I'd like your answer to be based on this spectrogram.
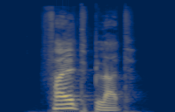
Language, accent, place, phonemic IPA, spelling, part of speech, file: German, Germany, Berlin, /ˈfaltˌblat/, Faltblatt, noun, De-Faltblatt.ogg
- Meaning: leaflet (small piece of paper with information)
